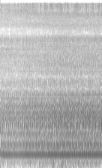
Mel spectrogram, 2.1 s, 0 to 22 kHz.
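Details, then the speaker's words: Trans Am nitrous fuel pump running a couple of minutes with a 78 jet: smooth, even electric whine at steady pitch, no surging or rattle, pressure holding right at 9 psi with no leaks; normal operation. "I've run it a while and I ain't seen no leaks yet. And it's staying right at 9 psi."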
